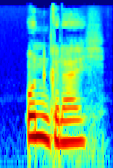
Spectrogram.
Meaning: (adjective) 1. dissimilar, different 2. unequal; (adverb) unequally
- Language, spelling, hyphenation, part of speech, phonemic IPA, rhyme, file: German, ungleich, un‧gleich, adjective / adverb, /ˈʊnɡlaɪ̯ç/, -aɪ̯ç, De-ungleich.ogg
